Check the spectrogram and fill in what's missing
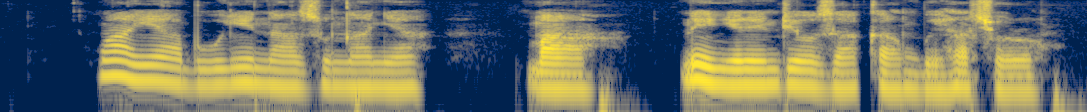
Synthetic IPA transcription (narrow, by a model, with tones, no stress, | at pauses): ŋʷaː˦˨ɲɪ˦a˨bʊ˨o˦ɲe˦na˨a˨zʊ˦na˨ɲa˦ | ma˨ | ne˦˨ɲe˨ɾe˦n̩˦dɪ˦ɔ˦za˨a˦ka˨ŋ͡m̩˨ɡ͡be˨ɦa˦t͡ʃɔ˨ɾɔ˨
